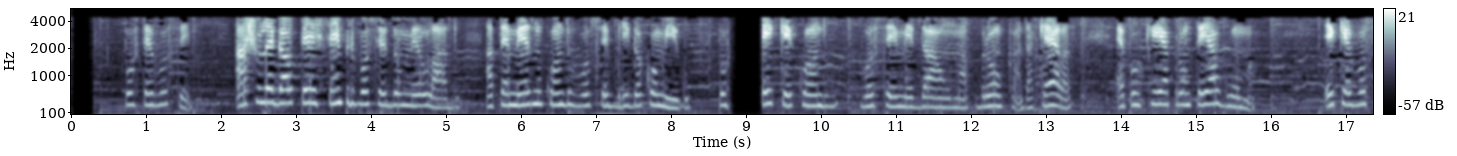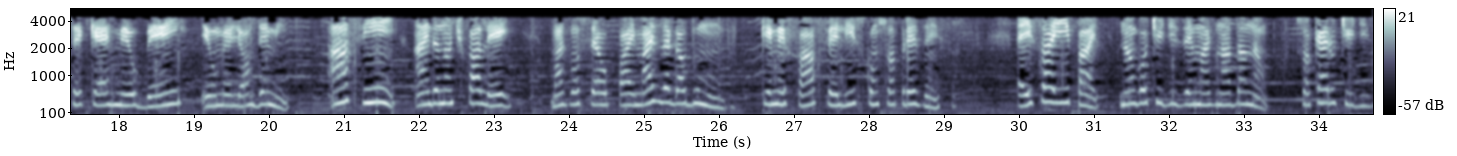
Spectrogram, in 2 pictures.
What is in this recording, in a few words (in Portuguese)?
CRIANÇA, Telemensagens, Dia dos Pais; Telemensagens 2017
